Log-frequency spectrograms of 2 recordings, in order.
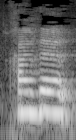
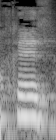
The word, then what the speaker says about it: خضر: آن پسری را که خضر یا خز، هر دو طریق تلفظ شده، آن پسری را که خز حلقش را ببرید و کشت، سر آن را مردم عامه و مردم عادی درک نمی کنند.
